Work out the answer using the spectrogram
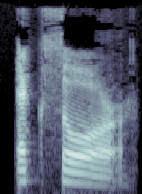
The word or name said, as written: xor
